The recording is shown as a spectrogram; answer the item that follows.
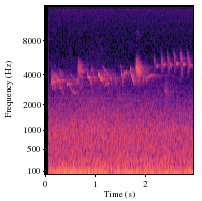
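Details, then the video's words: Male yellowhammer (Emberiza citrinella) singing atop a fir tree in a suburban Cambridge garden about 30 m away on a windy day: a thin, high series of quick repeated notes speeding into an even run, over low rumble. "Yellowhammer (Emberiza citrinella) (M) - singing"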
